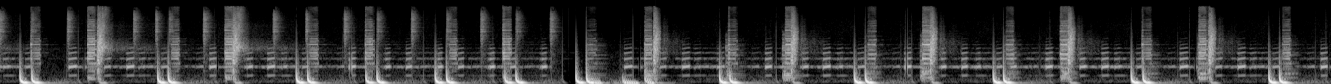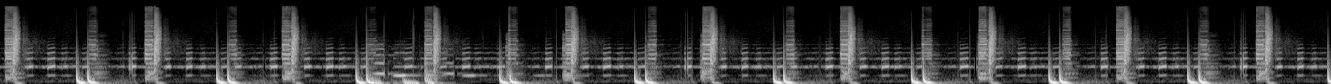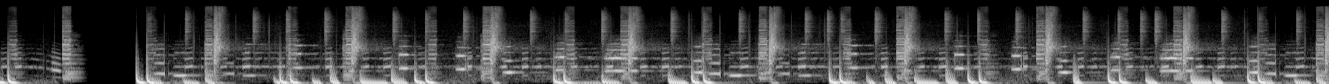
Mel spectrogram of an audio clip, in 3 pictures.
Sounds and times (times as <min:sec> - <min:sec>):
Music: 0:00.0 - 0:39.9.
